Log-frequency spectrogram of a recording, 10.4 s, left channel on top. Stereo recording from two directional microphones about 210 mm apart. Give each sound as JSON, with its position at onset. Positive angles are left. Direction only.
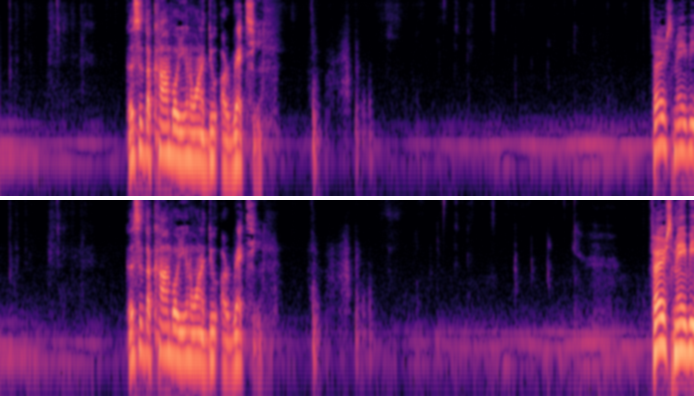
{"t": 1.9, "sound": "speech", "side_deg": 30}
{"t": 9.8, "sound": "speech", "side_deg": -45}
